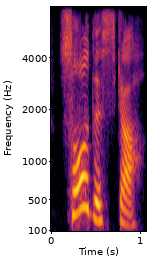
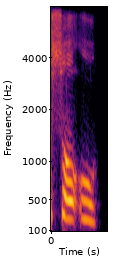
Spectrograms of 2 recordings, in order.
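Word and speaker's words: そうですか: Pag yung makita natin itong mga ganito, ma'am, pag OU, ang tawag dyan, ma'am, long vowels yung mga yan, pagka mga ganyan. Pag binibigkas yan, kung ano yung katabi ni kanya, ito, so des ka. So des ka, hindi po so u. Mga long vowels po yan.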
